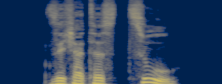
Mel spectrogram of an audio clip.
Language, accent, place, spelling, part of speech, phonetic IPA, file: German, Germany, Berlin, sichertest zu, verb, [ˌzɪçɐtəst ˈt͡suː], De-sichertest zu.ogg
- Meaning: inflection of zusichern: 1. second-person singular preterite 2. second-person singular subjunctive II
